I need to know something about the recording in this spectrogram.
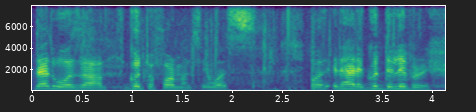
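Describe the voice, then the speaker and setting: A man's voice: high-pitched, pushed and bright, a little hiss or hum. A man giving a casual motivational talk outdoors in a park, rambling and often restarting his sentences. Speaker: motivational speaker.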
